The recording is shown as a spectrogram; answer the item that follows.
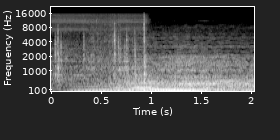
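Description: Movie sound effect: a hissing whoosh over a deep mechanical rumble that swells to its loudest about a second in, then gives way to music with held notes.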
